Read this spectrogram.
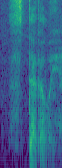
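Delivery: steadily repeated in a whisper; whispered echo. Acted. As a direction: whisper steadily as you inch the door. Repeats steadily while creeping.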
